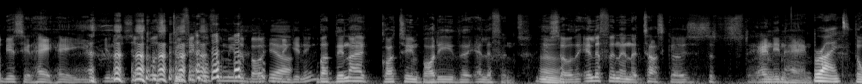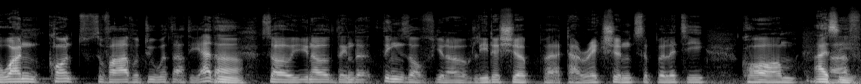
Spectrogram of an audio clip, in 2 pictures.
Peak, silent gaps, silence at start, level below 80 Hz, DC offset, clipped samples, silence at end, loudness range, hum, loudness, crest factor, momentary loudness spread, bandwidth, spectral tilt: -2 dBFS; none; 0 s; -46 dBFS; under 0.1%; under 0.1%; 0 s; 4 LU; none; -23 LUFS; 22 dB; 12 LU; 15 kHz; -5.5 dB/octave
